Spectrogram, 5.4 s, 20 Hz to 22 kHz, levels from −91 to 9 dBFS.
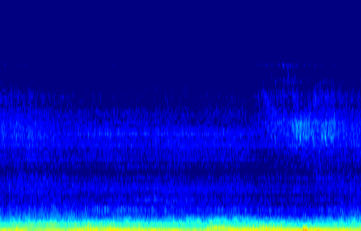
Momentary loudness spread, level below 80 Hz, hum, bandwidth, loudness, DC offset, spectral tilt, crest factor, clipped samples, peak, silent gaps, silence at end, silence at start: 7 LU; -32 dBFS; none; 10.5 kHz; -33 LUFS; under 0.1%; -10.5 dB/octave; 20 dB; under 0.1%; -10 dBFS; none; 0 s; 0 s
